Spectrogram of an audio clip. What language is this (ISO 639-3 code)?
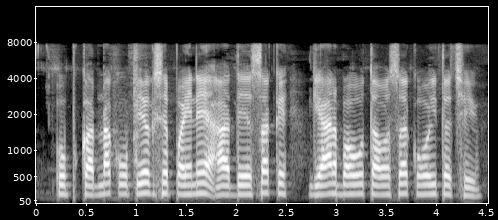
mai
